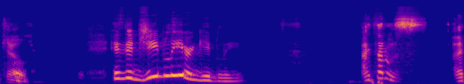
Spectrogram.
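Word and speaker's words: Ghibli: perfect all right for the record it is pronounced gibli yes it is GI Okay g is G not gimly not the dwarf no not the dwarf G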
